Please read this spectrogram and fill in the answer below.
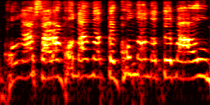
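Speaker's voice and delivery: high, fast, frantic mock alarm; mocking Okuda. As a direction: squeal it like a panicked doomsayer. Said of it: "奥田みたいに". (甲高く早口で大げさに慌てる奥田の物真似)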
